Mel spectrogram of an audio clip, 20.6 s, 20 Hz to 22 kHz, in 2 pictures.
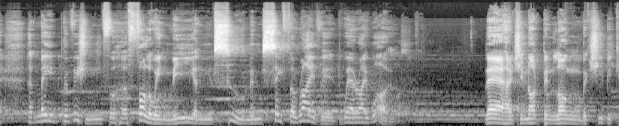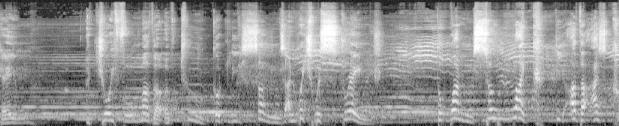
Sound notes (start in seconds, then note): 16.5 babies cry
